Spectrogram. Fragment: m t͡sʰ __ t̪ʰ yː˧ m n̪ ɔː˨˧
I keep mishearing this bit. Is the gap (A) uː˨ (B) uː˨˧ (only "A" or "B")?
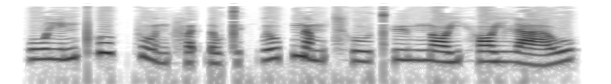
B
